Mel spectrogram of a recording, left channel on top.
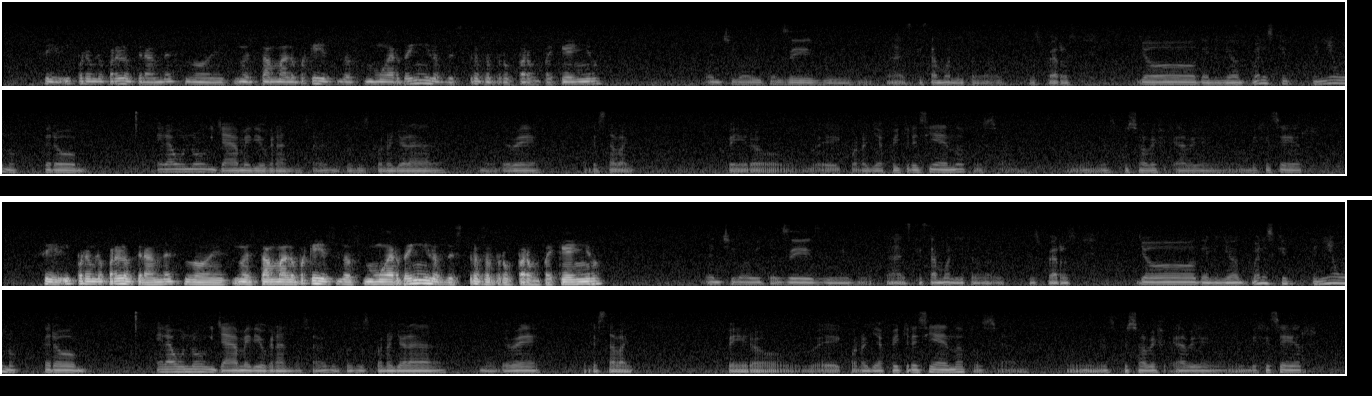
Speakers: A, on the right; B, on the right.
A: Sí, y por ejemplo, para los grandes no es, no es tan malo porque ellos los muerden y los destrozan, pero para un pequeño,
B: En Chihuahuita, sí, sí, sí. Ah, es que están bonitos los, los perros. Yo de niño, bueno, es que tenía uno, pero era uno ya medio grande, ¿sabes? Entonces, cuando yo era como bebé, él estaba ahí. Pero eh, cuando ya fui creciendo, pues ya eh, se empezó a, veje- a ve- envejecer,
